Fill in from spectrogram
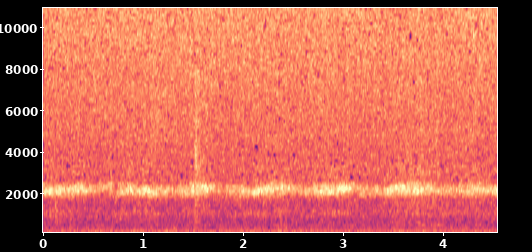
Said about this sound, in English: Let the frogs be in your same space as you.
